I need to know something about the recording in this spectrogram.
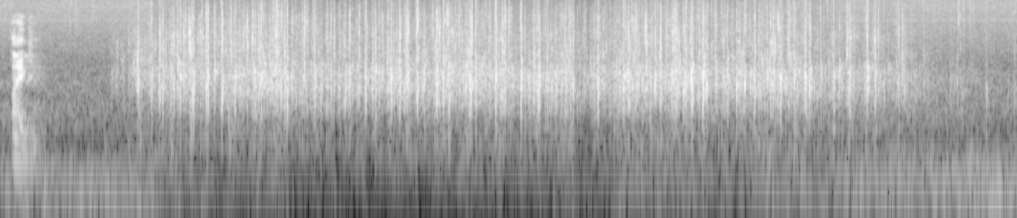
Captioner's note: applause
